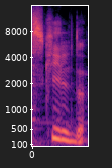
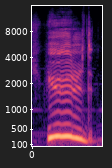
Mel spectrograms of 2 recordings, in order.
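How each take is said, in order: First: The name is said with a French pronunciation. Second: The name is said with a Swedish pronunciation. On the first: "je vais le prononcer à la française" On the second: "elle me lâche en message vocal un Skuld"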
